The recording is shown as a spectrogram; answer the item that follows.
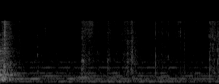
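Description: Soft background music with steady held tones, and a few faint light rustles and flicks of a tarot deck being shuffled.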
